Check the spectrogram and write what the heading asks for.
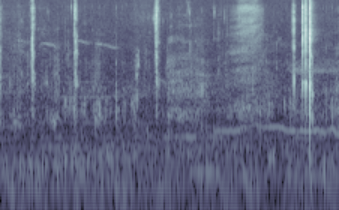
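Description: A few small sharp clicks from handling a small green mango over a bowl of chili sauce, then a crisp crunch near the end as the unripe mango is bitten into.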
